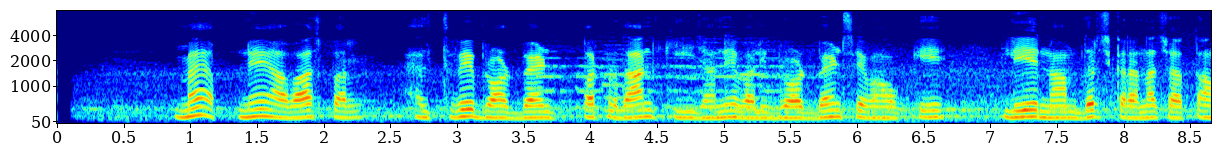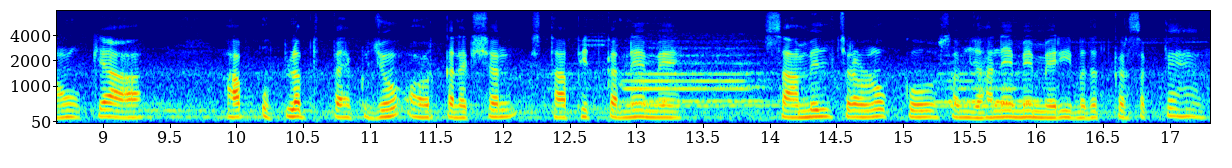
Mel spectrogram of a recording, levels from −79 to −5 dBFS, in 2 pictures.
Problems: background sounds at intervals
